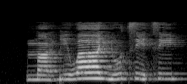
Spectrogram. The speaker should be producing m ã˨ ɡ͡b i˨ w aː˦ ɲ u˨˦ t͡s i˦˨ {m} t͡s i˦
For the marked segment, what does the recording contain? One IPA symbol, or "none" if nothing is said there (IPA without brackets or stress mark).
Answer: none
